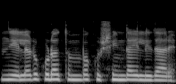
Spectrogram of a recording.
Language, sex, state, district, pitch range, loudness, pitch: Kannada, female, Karnataka, Mysore, 210-225 Hz, -22 LUFS, 215 Hz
